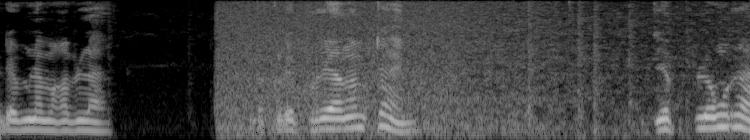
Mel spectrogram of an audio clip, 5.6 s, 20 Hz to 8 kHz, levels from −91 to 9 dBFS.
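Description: Throughout the clip, the delta-sigma converter runs without dither, so small input levels drive it into repeating bit patterns. These converter idle tones sit about 35 dB below the speech, around 2 kHz. In the pauses they come through as a faint, thin whistle, and under quiet stretches of speech they turn into a fine grainy hiss instead of smooth background.

A noise suppressor is also working across the whole clip, pulling down the bands it judges to be steady noise by about 8 dB, frame by frame. Between words the background sinks, then swells back up underneath the voice once speech begins.

From 1.6 s to 3.42 s the suppressor is catching up. The room noise jumps by about 21 dB at roughly 1.5 s, and the suppressor's noise estimate trails behind that rise. For those 1.82 s the louder background passes with only about 4 dB of reduction. It then settles lower as the estimate adapts to the new level, though the noise stays about 14 dB below the speech.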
